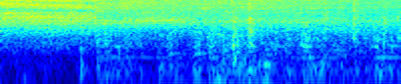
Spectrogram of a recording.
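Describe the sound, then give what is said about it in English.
Steady, broad hissing of escaping steam from a steam traction engine waiting in a driveway, ready to set off on a road run, continuous for the whole stretch, with faint mechanical clanks and rumbling underneath. No one speaks. “The first engine's in the driveway, ready to go, and Steve's just hitching up his trailer now.”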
